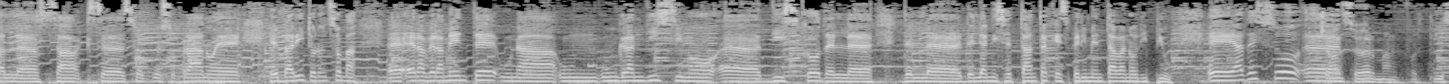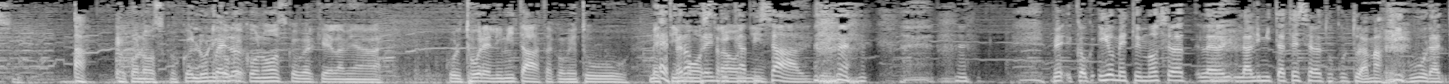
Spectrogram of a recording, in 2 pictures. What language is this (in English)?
Italian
